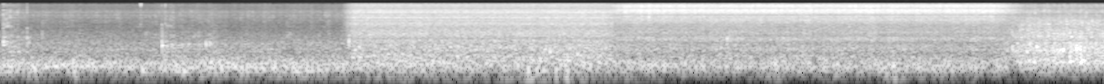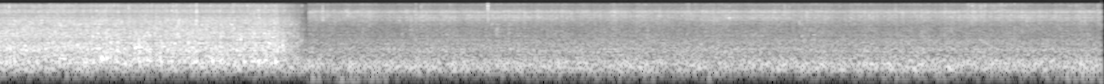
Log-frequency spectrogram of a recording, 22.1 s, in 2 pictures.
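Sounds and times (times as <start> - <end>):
waterfall rushing: 3.5 - 14.1
water pouring over rocks: 3.5 - 14.3.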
